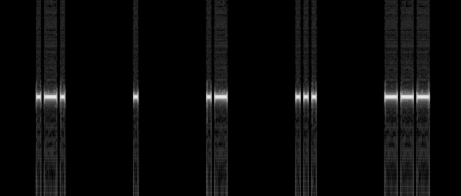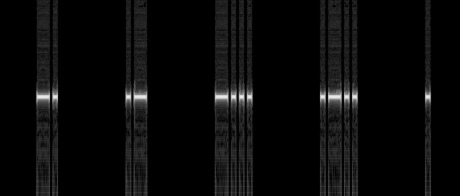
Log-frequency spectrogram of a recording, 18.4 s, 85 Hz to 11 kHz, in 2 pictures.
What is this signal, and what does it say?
Morse code, heard as a keyed tone, about 15 wpm, spaced as for 5 wpm, 1000 Hz. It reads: REASONABLE
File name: qotdfiles / 5wpm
